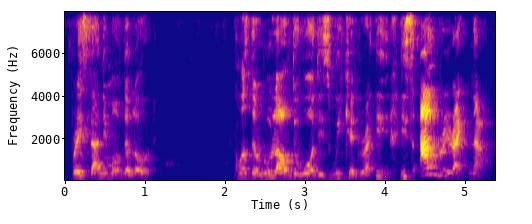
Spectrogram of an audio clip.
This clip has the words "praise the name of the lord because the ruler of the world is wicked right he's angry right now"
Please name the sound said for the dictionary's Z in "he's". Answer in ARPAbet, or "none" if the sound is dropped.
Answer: S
